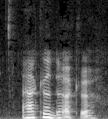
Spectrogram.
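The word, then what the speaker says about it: AC/DC: this time I'm like akadaka what does that mean that's just how they pronounce AC DC in Australia all right you want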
